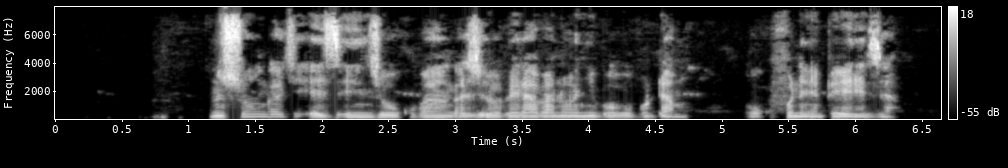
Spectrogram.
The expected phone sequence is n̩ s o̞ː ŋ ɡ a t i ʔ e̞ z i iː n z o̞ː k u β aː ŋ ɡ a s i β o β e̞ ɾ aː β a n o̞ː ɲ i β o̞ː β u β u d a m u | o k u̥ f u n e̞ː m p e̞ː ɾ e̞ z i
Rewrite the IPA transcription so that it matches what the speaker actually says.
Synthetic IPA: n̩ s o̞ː ŋ ɡ a c i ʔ e̞ z i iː n z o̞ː k u β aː ŋ ɡ a z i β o β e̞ ɾ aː β a n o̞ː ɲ i β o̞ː β u β u d a m u | o k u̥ f u n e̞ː m p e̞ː ɾ e̞ z a

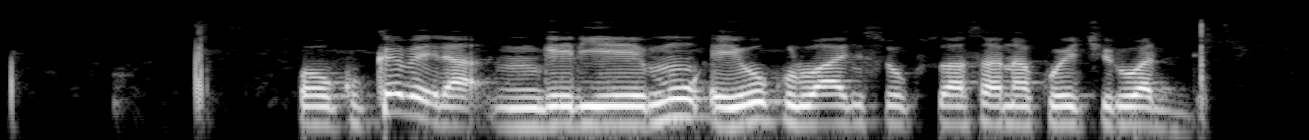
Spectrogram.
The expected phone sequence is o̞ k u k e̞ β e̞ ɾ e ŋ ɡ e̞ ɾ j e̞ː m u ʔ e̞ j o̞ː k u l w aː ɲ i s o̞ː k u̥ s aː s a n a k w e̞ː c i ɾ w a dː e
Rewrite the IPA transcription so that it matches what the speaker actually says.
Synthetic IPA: o̞ k u k e̞ β e̞ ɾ a ŋ ɡ e̞ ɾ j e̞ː m u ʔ e̞ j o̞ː k u l w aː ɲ i s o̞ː k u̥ s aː s a n a k w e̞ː c i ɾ w a dː e

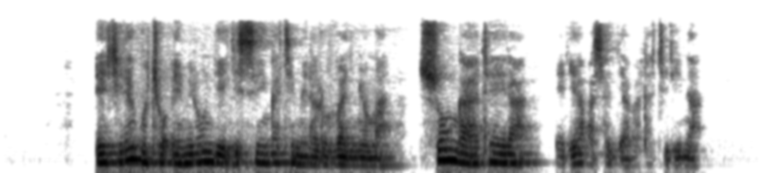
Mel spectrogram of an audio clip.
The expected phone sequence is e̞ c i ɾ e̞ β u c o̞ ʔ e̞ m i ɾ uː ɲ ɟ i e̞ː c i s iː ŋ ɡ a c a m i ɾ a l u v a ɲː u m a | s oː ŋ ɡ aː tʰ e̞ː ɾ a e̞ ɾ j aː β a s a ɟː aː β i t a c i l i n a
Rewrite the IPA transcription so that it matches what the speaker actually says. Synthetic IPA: e̞ c i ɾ e̞ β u c o̞ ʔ e̞ m i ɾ uː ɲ ɟ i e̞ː ɟ i s iː ŋ ɡ a c i m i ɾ a l u v a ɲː u m a | s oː ŋ ɡ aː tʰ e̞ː ɾ a e̞ ɾ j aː β a s a ɟː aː β a t a c i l i n a

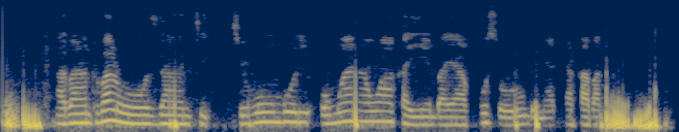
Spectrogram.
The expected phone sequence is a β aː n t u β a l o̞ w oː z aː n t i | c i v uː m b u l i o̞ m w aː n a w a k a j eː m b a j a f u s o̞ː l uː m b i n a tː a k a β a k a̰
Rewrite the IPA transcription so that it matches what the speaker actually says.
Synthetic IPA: a β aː n t u β a l o̞ w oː z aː n t i | c i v uː m b u l i o̞ m w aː n a w a k a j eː m b a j a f u s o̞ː l uː m b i n a tː a k a β a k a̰

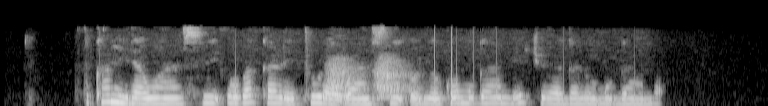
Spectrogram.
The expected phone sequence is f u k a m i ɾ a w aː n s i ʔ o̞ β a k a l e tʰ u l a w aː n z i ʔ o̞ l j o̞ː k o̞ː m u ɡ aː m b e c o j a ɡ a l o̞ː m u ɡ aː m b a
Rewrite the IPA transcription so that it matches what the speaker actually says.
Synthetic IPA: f u k a m i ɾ a w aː n s i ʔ o̞ β a k a l e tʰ u l a w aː n s i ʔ o̞ l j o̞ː k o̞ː m u ɡ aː m b e c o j a ɡ a l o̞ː m u ɡ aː m b a

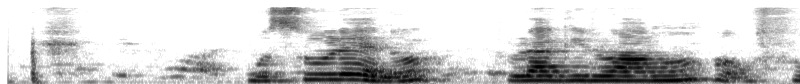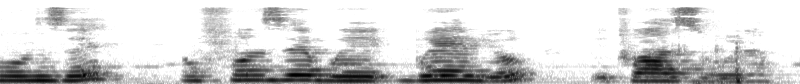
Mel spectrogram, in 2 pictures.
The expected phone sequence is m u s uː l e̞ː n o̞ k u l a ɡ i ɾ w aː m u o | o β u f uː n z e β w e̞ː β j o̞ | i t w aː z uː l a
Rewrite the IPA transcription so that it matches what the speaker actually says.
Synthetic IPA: m u s uː l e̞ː n o̞ t u l a ɡ i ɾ w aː m u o | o β u f uː n z e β w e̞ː β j o̞ | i t w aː z uː l a

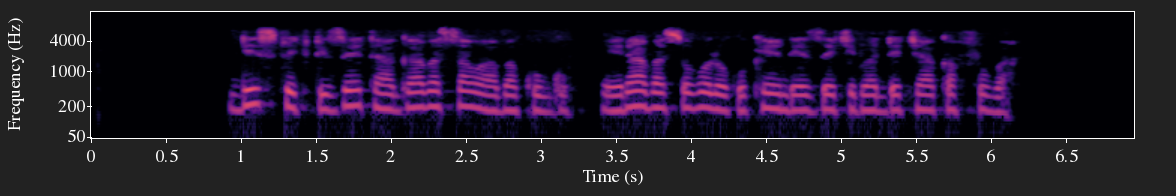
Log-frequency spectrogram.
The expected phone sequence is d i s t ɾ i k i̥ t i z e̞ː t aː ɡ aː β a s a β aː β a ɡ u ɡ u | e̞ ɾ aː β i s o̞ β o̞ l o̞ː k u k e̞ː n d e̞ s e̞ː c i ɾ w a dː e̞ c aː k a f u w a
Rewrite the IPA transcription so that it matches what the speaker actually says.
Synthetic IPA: d i s t ɾ i k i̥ t i z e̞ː t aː ɡ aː β a s a w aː β a k u ɡ u | e̞ ɾ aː β a s o̞ β o̞ l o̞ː k u k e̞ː n d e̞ z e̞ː c i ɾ w a dː e̞ c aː k a f u β a

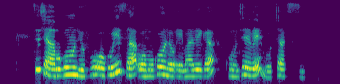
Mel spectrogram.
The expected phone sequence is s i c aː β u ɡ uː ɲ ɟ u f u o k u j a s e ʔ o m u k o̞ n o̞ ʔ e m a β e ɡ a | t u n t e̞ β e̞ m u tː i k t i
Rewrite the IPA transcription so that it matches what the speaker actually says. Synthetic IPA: s i c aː β u ɡ uː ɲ ɟ u f u o k u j i s a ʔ o m u k o̞ n o̞ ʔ e m a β e ɡ a | k u n t e̞ β e̞ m u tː a k s i

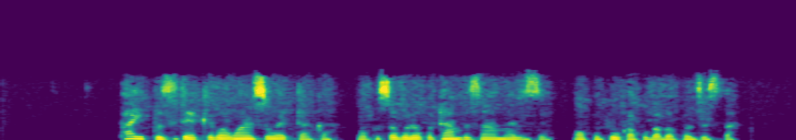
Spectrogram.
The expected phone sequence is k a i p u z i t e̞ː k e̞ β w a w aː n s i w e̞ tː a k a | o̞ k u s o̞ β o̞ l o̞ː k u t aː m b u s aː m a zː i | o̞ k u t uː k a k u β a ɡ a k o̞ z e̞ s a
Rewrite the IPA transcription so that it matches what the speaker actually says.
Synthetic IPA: p a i p u z i t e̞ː k e̞ β w a w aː n s i w e̞ tː a k a | o̞ k u s o̞ β o̞ l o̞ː k u t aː m b u z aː m a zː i | o̞ k u t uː k a k u β a ɡ a k o̞ z e̞ s a

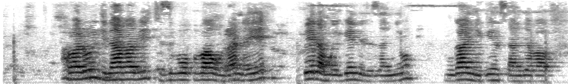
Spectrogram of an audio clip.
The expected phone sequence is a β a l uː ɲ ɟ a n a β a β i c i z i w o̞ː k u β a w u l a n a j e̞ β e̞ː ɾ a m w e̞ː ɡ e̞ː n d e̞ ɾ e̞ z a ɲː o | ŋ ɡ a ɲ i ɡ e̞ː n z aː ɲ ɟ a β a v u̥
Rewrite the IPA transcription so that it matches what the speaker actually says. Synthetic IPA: a β a l uː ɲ ɟ i n a β a β i c i z i β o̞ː k u β a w u l a n a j e̞ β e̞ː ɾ a m w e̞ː ɡ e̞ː n d e̞ ɾ e̞ z a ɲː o | ŋ ɡ a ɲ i ɡ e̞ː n s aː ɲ ɟ a β a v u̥

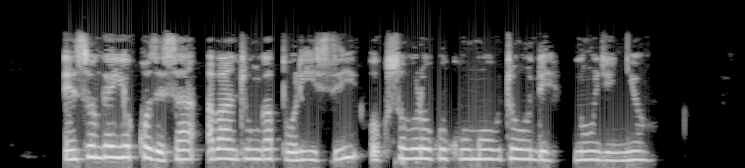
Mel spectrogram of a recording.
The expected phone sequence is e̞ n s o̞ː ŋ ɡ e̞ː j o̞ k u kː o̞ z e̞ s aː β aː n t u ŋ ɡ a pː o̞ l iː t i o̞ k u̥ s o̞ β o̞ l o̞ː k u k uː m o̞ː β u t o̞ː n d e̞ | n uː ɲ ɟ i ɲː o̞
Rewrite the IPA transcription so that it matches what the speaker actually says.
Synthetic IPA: e̞ n s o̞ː ŋ ɡ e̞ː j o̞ k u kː o̞ z e̞ s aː β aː n t u ŋ ɡ a pː o̞ l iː s i o̞ k u̥ s o̞ β o̞ l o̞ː k u k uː m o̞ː β u t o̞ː n d e̞ | n uː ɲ ɟ i ɲː o̞

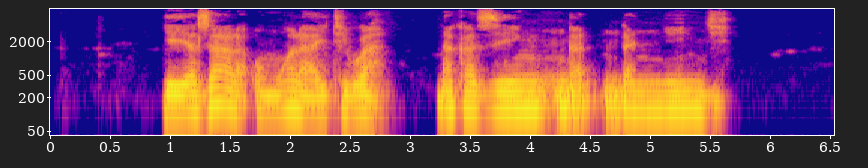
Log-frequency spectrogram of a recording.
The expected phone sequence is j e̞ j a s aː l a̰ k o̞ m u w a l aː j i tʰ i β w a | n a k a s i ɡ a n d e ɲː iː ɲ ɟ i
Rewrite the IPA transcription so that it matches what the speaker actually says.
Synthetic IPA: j e̞ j a z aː l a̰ ʔ o̞ m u w a l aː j i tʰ i β w a | n a k a z i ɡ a n d a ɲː iː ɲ ɟ i

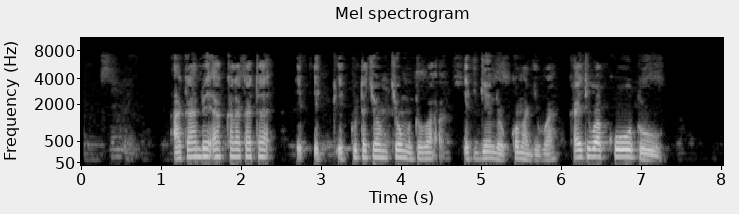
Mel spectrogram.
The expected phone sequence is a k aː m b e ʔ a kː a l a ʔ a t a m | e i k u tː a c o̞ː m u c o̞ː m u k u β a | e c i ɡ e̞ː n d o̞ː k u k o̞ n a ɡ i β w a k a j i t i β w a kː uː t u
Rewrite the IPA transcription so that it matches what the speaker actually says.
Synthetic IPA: a k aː m b e ʔ a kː a l a k a t a | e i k u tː a c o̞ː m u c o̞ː m u t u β a | e c i ɡ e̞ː n d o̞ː k u k o̞ m a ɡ i β w a k a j i t i β w a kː uː t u

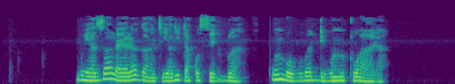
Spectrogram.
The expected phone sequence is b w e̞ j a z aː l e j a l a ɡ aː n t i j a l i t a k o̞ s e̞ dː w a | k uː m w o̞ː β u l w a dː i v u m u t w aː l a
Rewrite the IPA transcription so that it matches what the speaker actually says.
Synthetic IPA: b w e̞ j a z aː l a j a l a ɡ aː n t i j a l i t a k o̞ s e̞ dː w a | k uː m b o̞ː β u l w a dː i β u m u t w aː l a

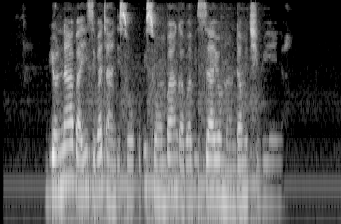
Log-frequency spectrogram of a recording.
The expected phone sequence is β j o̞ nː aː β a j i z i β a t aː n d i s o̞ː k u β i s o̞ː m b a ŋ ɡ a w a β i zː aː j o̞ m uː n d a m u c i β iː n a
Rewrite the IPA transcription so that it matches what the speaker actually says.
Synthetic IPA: β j o̞ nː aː β a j i z i β a t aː n d i s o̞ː k u β i s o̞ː m b a ŋ ɡ a β a β i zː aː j o̞ m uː n d a m u c i β iː n a

